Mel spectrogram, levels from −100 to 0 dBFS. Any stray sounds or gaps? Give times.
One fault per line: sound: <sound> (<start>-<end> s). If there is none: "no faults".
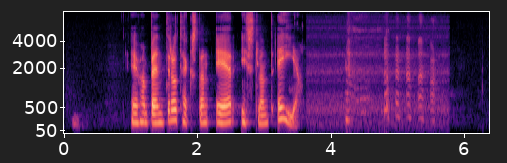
sound: laugh (4.2-5.8 s)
